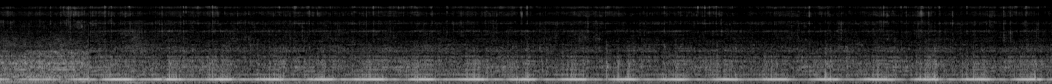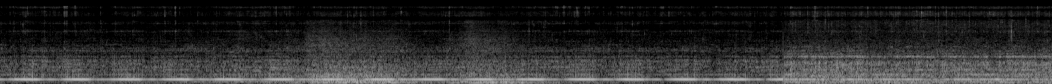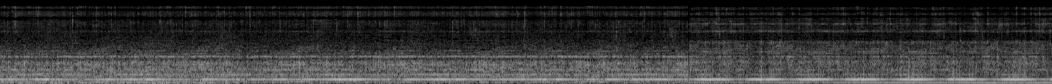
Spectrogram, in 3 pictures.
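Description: Long 40 mm-shank boring bar cutting a bore in 4140 steel on a bed mill. It hums with a steady low tone that swells and fades about twice a second, the bar vibrating because of its length. About 18 seconds in a higher whine joins it.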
